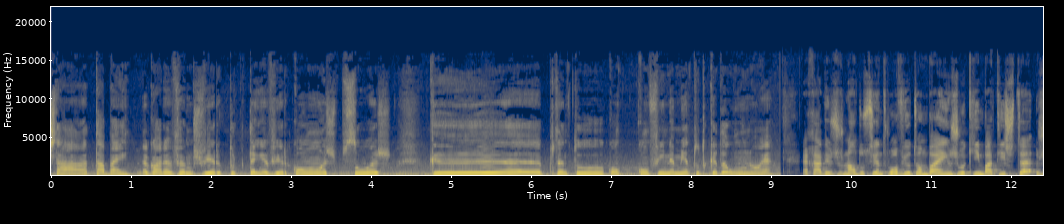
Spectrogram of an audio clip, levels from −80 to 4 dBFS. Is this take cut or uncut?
uncut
